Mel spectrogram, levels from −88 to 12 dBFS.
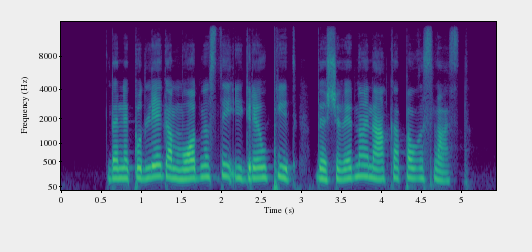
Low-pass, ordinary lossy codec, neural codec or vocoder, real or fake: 14.4 kHz; none; codec, 32 kHz, 1.9 kbps, SNAC; fake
